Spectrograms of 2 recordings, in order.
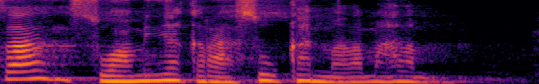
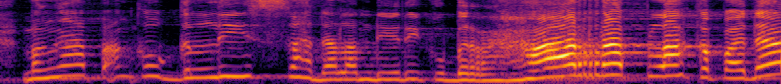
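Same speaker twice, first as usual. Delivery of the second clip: forceful scripture declamation; 8 semitones higher, 11 dB louder than usual. Acted. Preacher quotes the psalm to congregation, building forceful declamation. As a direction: swell into a ringing exhortation.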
